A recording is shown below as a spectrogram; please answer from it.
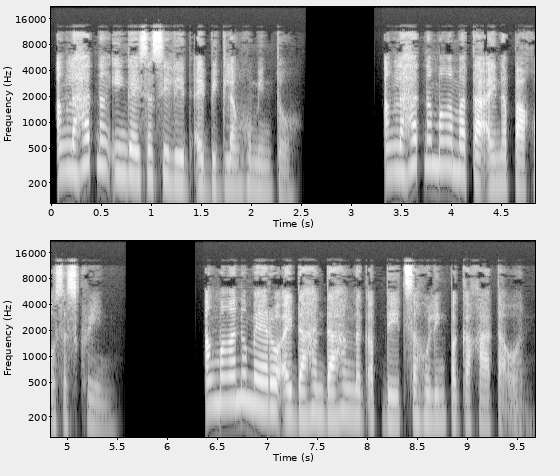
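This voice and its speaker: A woman with a Filipino accent narrating a scripted love story in a measured, sentimental way, in short dramatic phrases. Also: mid-range voice, very animated, darkish tone, no room sound, clean studio sound.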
